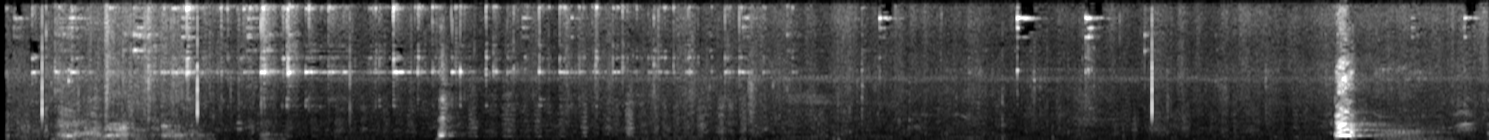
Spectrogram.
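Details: Dogs at play: a rough, growly burst fills the first second and a half, then quiet with scattered light taps and clicks, and one sharp, loud yelp-like snap near the end.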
